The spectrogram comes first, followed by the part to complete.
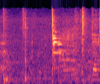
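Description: A large butcher's knife chopping goat meat against a wooden log chopping block: about five sharp chops roughly half a second apart, one followed by a brief metallic ring.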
